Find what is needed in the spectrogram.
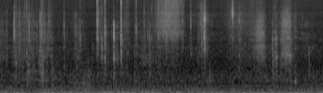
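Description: Pages of a hardcover picture book being turned and handled: light paper rustles and small clicks over a low steady room hum.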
